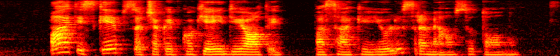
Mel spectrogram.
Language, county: Lithuanian, Marijampolė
